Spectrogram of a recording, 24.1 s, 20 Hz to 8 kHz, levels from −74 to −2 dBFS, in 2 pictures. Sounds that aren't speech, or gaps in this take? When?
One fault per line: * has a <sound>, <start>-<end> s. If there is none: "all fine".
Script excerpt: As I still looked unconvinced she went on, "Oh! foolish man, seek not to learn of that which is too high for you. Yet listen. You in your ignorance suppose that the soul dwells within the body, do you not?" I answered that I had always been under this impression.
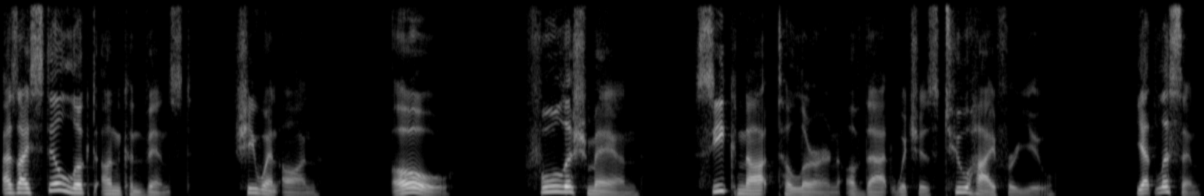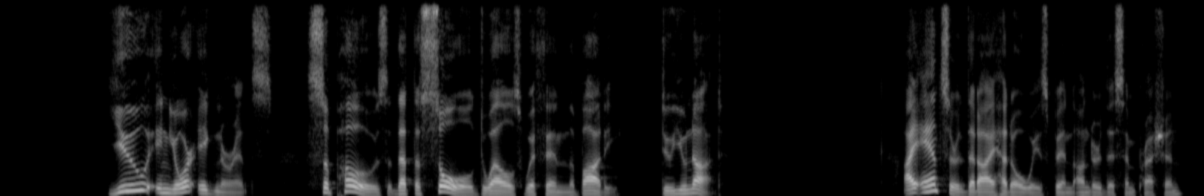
all fine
